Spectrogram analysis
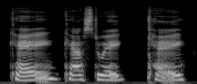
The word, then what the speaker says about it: Castaway Cay: which is going to be a Bahamian cruise where it sails to Nassau and then their private island, the Castaway Castaway Cay, whatever. It's key. Yes.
